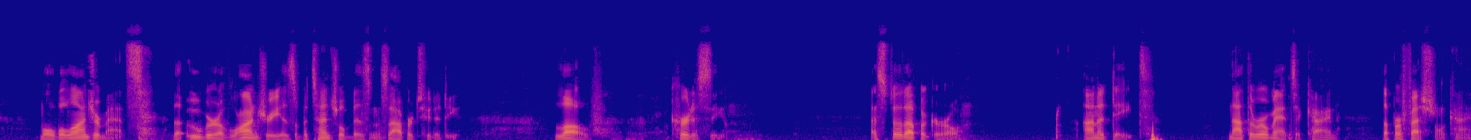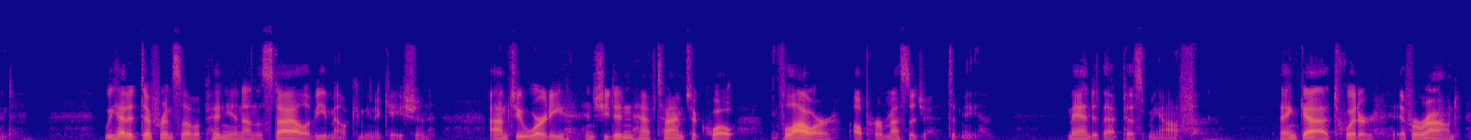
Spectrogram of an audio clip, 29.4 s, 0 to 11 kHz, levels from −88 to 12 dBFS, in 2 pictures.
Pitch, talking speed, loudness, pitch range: 100 Hz, 135 wpm, -30 LUFS, 90-115 Hz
